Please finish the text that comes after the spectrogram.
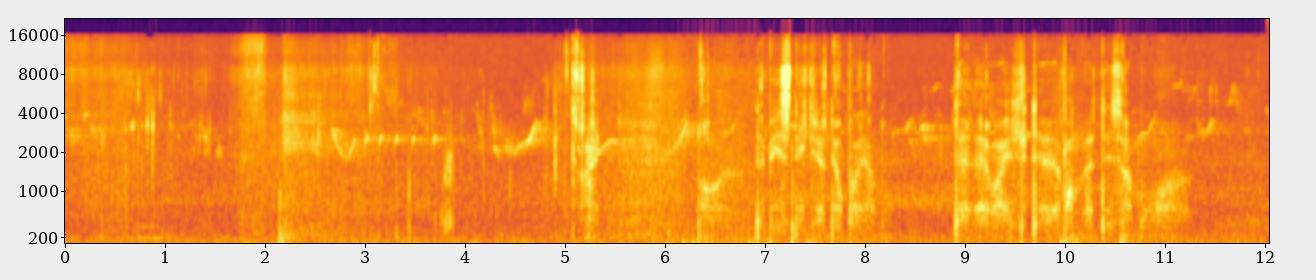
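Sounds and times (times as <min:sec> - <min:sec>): thin whistled bird calls: 0:02.3 - 0:06.6.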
